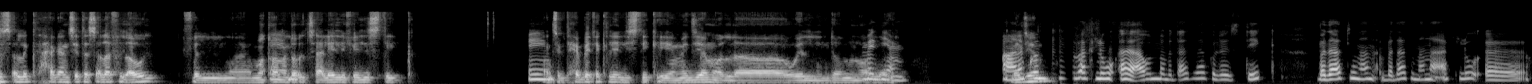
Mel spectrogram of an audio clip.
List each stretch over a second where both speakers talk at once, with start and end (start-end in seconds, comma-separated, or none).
none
